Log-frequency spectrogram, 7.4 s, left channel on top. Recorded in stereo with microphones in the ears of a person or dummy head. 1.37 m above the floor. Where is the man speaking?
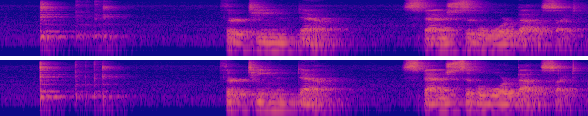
60° right (ahead or behind), 0.7 m.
